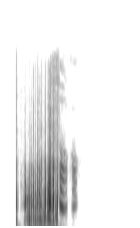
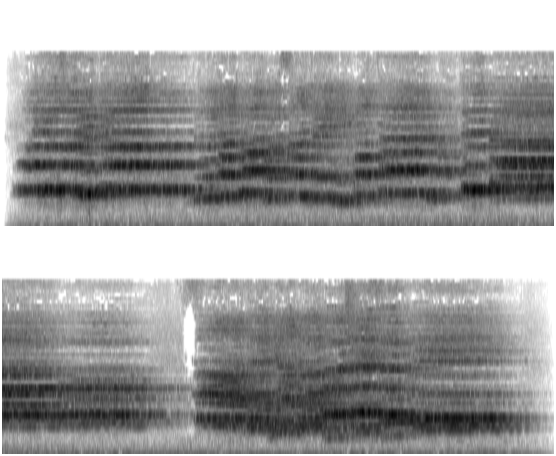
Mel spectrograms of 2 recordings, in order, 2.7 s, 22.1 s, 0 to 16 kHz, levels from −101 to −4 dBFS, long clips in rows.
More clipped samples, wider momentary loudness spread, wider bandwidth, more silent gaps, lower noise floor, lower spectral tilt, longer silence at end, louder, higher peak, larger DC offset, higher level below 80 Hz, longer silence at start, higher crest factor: neither; first, 16 LU vs 9 LU; about the same, 7.4 kHz vs 7.6 kHz; neither; first, -74 dBFS vs -53 dBFS; first, -8.5 dB/octave vs -3 dB/octave; first, 1.25 s vs 0.5 s; second, -35 LUFS vs -18 LUFS; second, -10 dBFS vs -2 dBFS; second, under 0.1% vs 0.2%; about the same, -56 dBFS vs -60 dBFS; first, 0.45 s vs 0.3 s; first, 28 dB vs 16 dB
